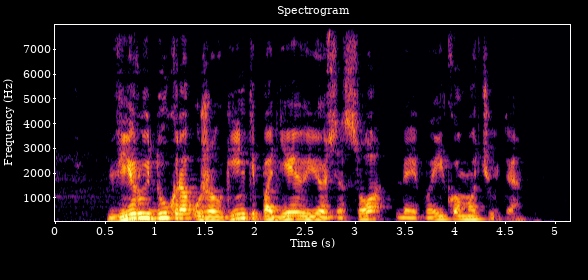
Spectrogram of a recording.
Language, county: Lithuanian, Klaipėda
